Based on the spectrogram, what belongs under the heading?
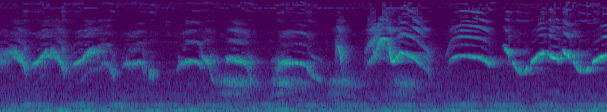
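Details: A Chinese hwamei delivers continuous, strongly modulated whistles that swoop up and down, with sharp accented notes near the end and a faint steady hum beneath.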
